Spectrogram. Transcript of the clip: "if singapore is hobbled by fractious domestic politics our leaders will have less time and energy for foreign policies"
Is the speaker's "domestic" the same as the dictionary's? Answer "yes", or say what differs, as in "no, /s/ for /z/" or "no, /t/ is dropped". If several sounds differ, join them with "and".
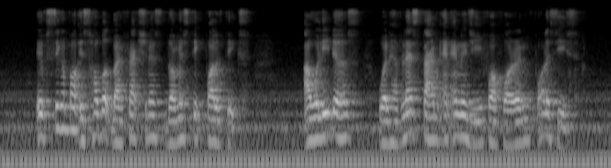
yes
